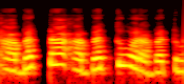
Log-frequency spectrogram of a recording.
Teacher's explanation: تو پھر وہ کیا ہوتا ہے کہ دال کو بالکل سکپ کر دیا جاتا ہے، یعنی کہ سکون کی حالت میں خاص کر اگر دال آ رہی ہو تو اس کو سکپ کر کے تے کو ڈبل پڑھ لیا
